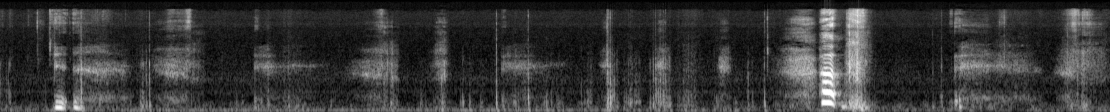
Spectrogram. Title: Soooo congested - big sniffs and some sneezes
